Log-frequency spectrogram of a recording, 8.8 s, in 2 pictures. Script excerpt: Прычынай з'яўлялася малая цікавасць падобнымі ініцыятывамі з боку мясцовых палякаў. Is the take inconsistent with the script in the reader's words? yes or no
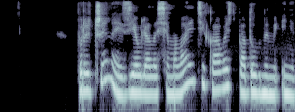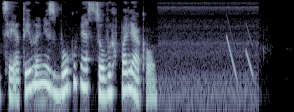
no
